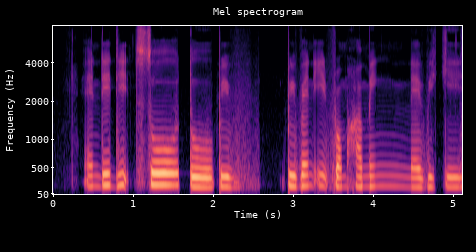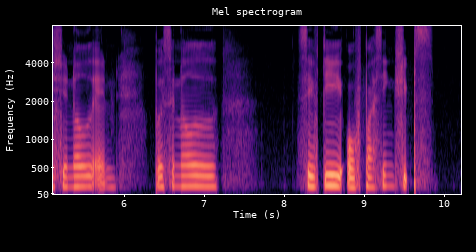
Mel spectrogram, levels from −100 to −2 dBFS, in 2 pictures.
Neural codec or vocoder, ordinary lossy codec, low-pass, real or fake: none; none; none; real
